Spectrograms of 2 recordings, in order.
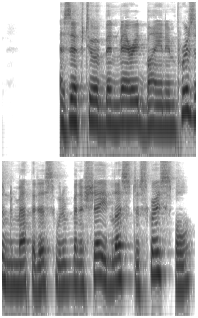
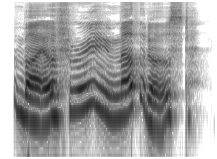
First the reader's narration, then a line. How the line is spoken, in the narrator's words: groaned Mrs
